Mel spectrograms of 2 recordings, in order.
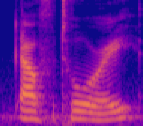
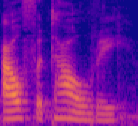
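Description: First: The name is said with an English vowel, like Taurus. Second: The name is said with an Austrian-style vowel. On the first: "if you were saying it with an English accent, it's AlphaTauri, as in Taurus" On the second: "that's how they say it in their accent"

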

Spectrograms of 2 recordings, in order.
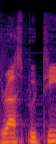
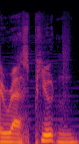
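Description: First: The name is said the German way. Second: The name is said the usual American way.

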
